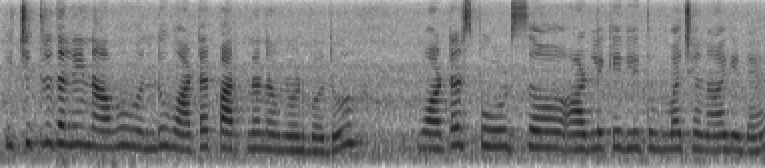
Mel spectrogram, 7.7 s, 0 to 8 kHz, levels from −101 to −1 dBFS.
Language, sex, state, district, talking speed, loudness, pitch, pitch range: Kannada, female, Karnataka, Bellary, 115 wpm, -19 LUFS, 250 Hz, 230-275 Hz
